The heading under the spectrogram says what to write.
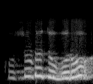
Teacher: ஆறு வல்லின மெய்யெழுத்துக்களுடன் உகரம் சேர்ந்து வரும் பொழுது அந்த உகரம் அரை மாத்திரையாக குறைந்து ஒலிக்கும் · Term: குற்றியல் உகரம்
